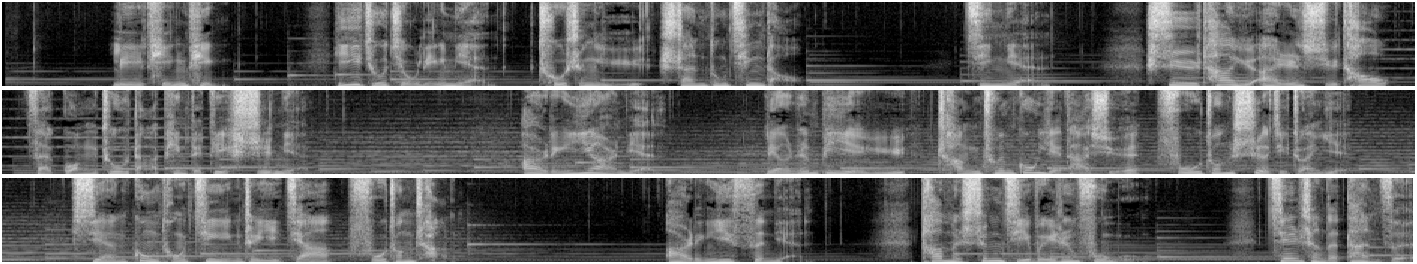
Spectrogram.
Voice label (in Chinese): 男 人物专题 创业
